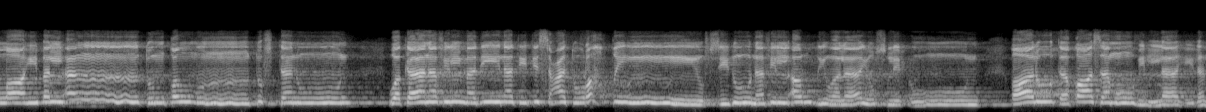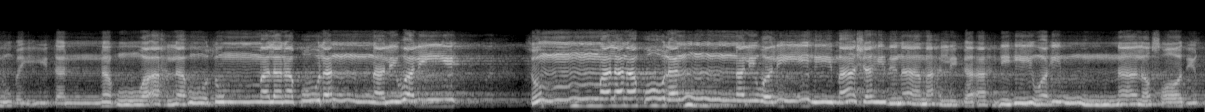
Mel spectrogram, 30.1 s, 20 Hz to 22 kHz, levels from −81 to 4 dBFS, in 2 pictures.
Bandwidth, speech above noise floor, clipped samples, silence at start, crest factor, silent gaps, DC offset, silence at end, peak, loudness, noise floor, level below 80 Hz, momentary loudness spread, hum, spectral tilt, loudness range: 7.6 kHz; 22 dB; under 0.1%; 0 s; 16 dB; none; under 0.1%; 0 s; -2 dBFS; -16 LUFS; -39 dBFS; -78 dBFS; 8 LU; none; 3.5 dB/octave; 4 LU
